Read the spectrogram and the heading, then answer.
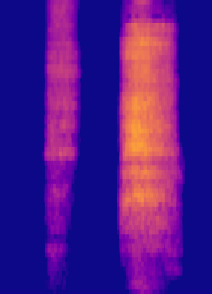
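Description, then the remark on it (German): A deliberate deep breath: a short, soft breathy intake, then after a brief pause a longer, louder airy exhale. No one speaks. “Atme, atme, bewusst,”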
